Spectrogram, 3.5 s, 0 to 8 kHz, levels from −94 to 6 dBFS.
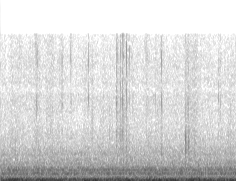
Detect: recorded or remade recorded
